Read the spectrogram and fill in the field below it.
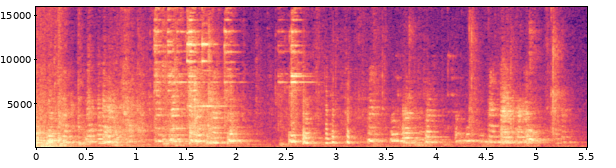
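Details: Pet kakariki indoors, clinging upside down and walking across a ceiling while singing: a run of harsh, chattering notes and short rasping bursts, uneven in rhythm, with scratchy broadband rustles in the room.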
